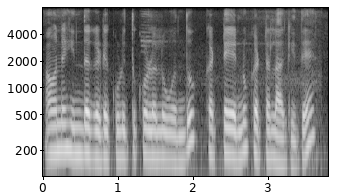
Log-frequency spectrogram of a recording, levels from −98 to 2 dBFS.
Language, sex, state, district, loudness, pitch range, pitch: Kannada, male, Karnataka, Bangalore, -17 LUFS, 160-180 Hz, 170 Hz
